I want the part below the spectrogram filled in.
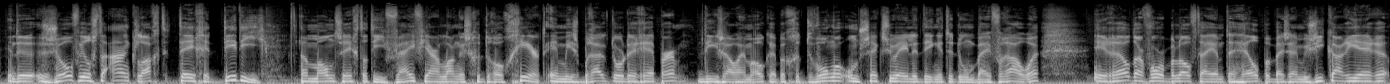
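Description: A man's voice: medium pitch, moderate pace. A man with a Netherlands Dutch accent reading a scripted radio news bulletin. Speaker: radio newsreader.

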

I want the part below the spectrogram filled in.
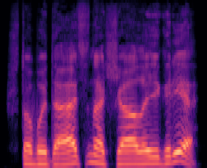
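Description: A man voicing a cruel male monster that hisses its words slowly with sickening glee. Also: medium pitch, no echo, studio quality, natural voice. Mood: gloating. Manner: hissing, slow and mocking.

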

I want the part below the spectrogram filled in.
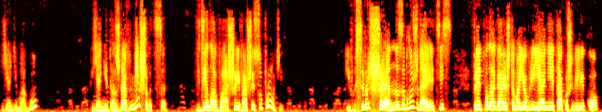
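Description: A woman reading as a quiet, bored lady-in-waiting. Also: on the high side, expressive, measured pace, pauses often, no room sound, highs cut off. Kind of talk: audiobook character reading.

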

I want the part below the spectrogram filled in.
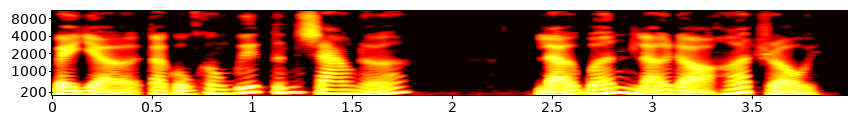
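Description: A man's voice: mid-range voice, very animated, moderate pace, warm tone, no room sound, natural voice. Man voicing a sick homesick woman, plaintive, weary, dry close sound, storybook audio. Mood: worried. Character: frail homesick middle-aged woman, ill.

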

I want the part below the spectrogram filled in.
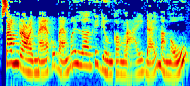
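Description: A woman's voice: on the low side, lively intonation, normal speed. A young woman telling a ghost story in a chatty way, talking straight to her listeners. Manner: chatty, addresses listeners directly.

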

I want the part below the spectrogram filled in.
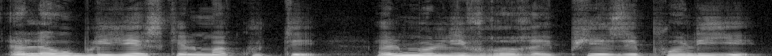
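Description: A resentful, self-pitying market aunt, whining about being alone and wronged, as a woman narrator puts her on in a storybook reading. Her voice rides a little higher than the narration. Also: animated, moderate pace, mellow. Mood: plaintive. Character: plaintive resentful middle-aged aunt.

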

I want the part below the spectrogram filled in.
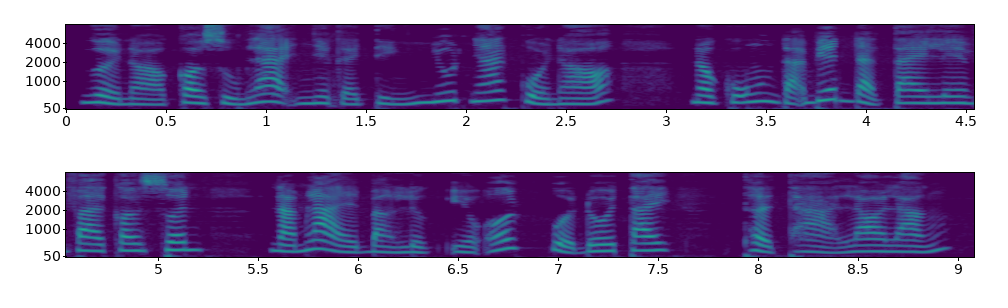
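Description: A woman reading a novel aloud as narrator, in a steady, even storytelling manner. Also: on the high side, moderate pace, no room sound, clean studio sound. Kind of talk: scripted audiobook narration.

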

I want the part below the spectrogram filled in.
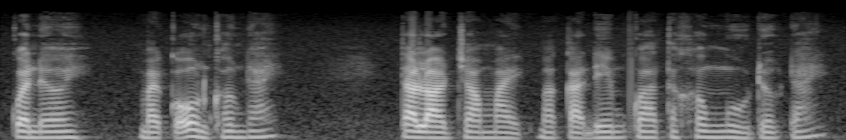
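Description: A woman's voice: low-pitched, little pitch movement, quick pace, fairly bright tone, no echo. Woman reading a fretful young office buddy. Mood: worried. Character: young man, worried loyal office friend.

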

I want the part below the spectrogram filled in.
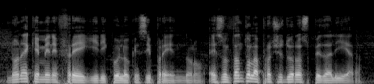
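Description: A man's voice: sits low, very fast, mellow, faint music behind. A man voicing an irritable, squeamish male hospital doctor in an audiobook reading, snapping out his orders. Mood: disgusted. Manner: snappish, disgusted.

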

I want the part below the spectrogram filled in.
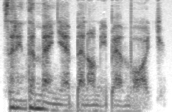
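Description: A gentle, wry middle-aged father, as a male narrator plays him in an audiobook. He talks softly and teasingly, soothing rather than scolding, in a gravelly voice recorded dry and close. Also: medium pitch, expressive, no echo. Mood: hushed. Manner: soft-spoken, teasing, conciliatory.

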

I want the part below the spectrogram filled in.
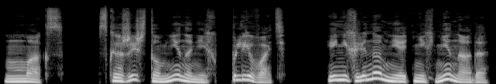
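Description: A man's voice: a little high, sing-song, unhurried, a little mellow, dry recording, clean studio sound. Man putting on a snarling tiny hamster god. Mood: scornful. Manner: boastful and scornful, snapping insults. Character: irritable arrogant tiny male hamster deity.

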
